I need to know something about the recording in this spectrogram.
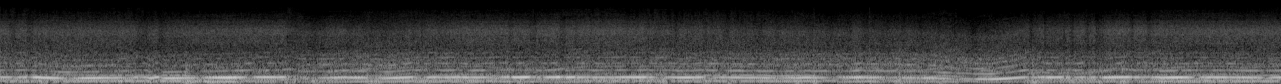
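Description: A car engine revs high and steady as the car drifts.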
